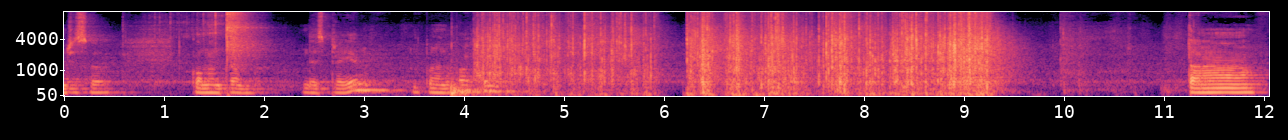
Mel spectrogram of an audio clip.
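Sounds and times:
plastic bag crinkling: 4.1 - 9.6.

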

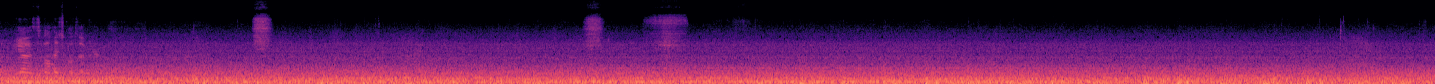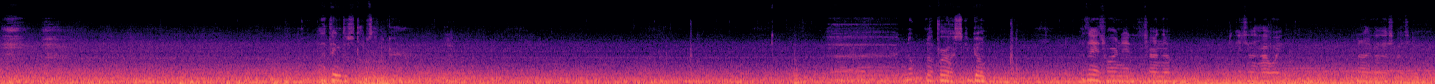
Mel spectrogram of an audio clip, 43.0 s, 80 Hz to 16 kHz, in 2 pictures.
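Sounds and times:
car engine and tyre rumble: 0.0 - 43.0
steady hum: 0.0 - 43.0
brief high hisses: 3.8 - 4.1, 8.8 - 9.1.

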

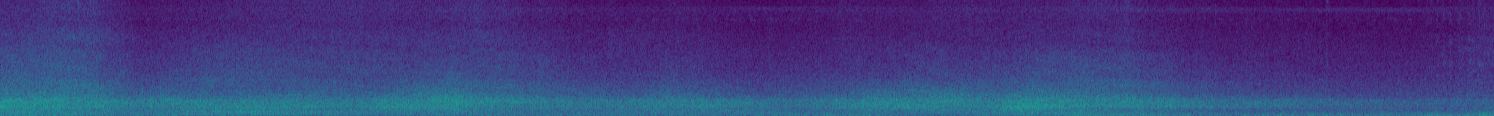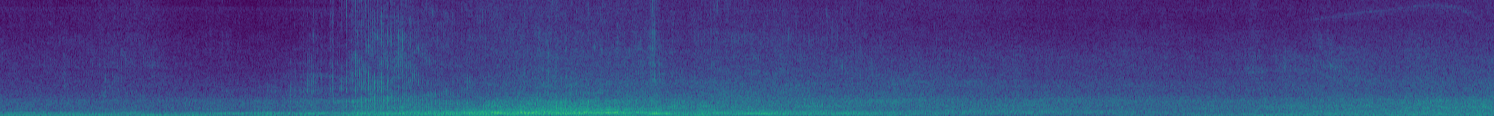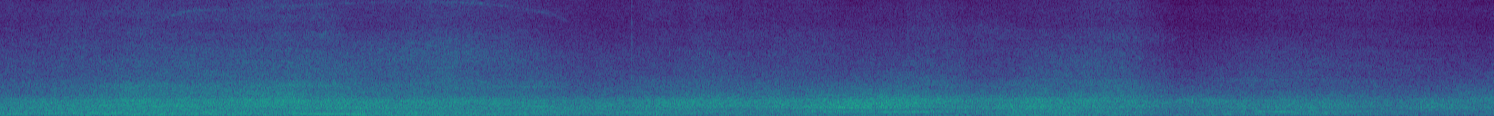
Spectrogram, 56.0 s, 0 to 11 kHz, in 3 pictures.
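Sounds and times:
city street traffic: 0.0 - 56.0
vehicle passing close: 18.4 - 31.1.

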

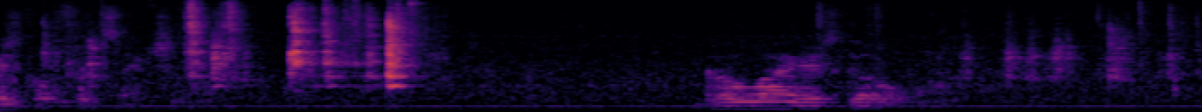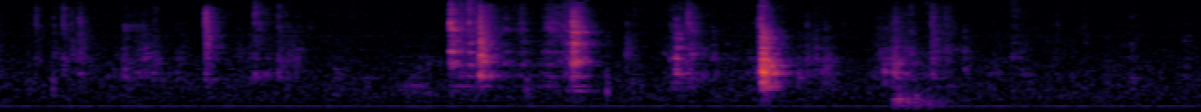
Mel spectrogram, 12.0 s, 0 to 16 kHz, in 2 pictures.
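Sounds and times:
wires scraping and clicking on metal tube: 0.0 - 2.2, 4.3 - 7.6, 8.2 - 11.8.

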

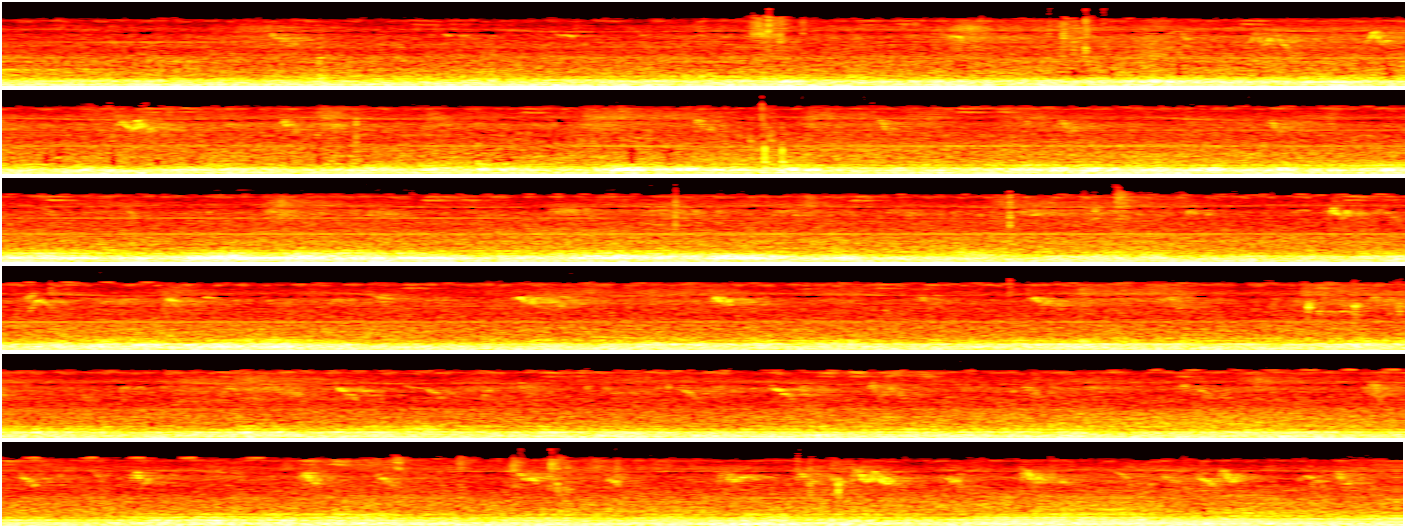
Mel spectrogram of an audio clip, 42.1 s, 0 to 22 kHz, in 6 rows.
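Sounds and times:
faint steady hum: 0.0 - 42.0
low outdoor rumble: 0.0 - 42.0
small birds chirping: 14.6 - 42.0.

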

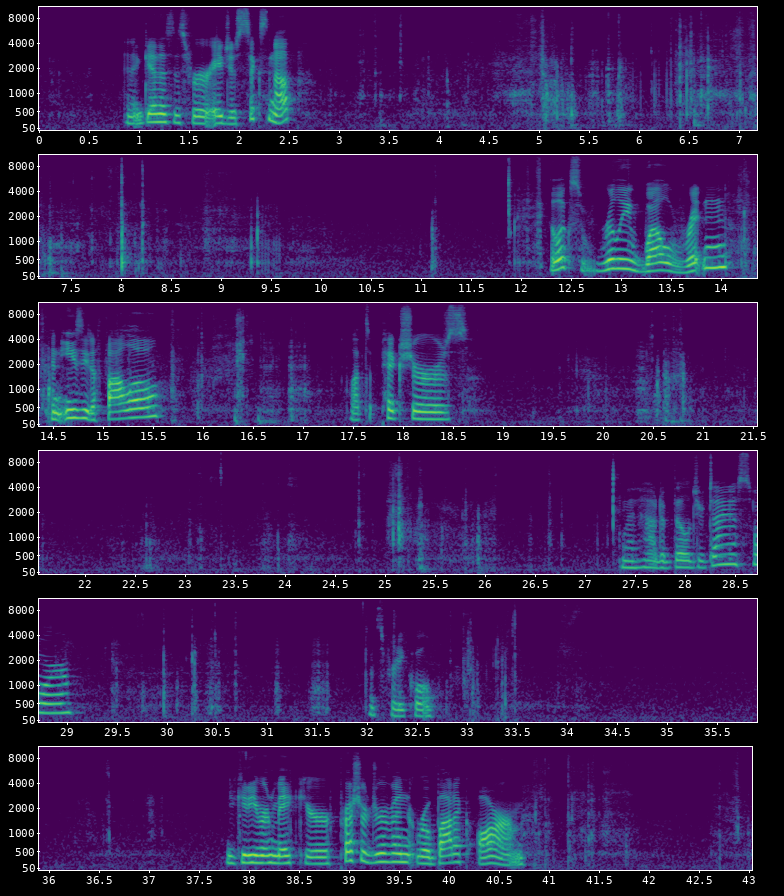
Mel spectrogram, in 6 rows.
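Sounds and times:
paper pages turning: 3.1 - 9.6, 15.5 - 17.2, 19.6 - 21.7, 22.6 - 26.9, 29.4 - 33.6, 40.7 - 41.9, 42.6 - 43.0.

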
